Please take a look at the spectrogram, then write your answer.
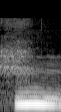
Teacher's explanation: So the M is also bilabial. It starts with the two lips together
